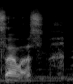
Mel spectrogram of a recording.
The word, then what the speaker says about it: Celes: No, they actually pronounce Celis in World of Final Fantasy, so we find out it's Celis.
